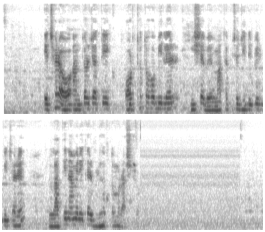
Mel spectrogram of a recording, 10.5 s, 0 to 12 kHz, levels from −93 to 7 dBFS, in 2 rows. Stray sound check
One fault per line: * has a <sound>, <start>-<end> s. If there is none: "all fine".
all fine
